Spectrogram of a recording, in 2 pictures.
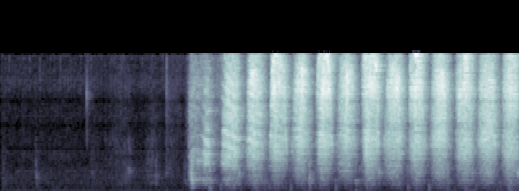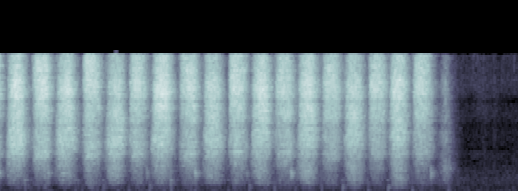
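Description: Hand balloon pump worked quickly to inflate a latex balloon: an even run of strokes, each a rush of air, about four a second. It starts about two seconds in and stops shortly before the end.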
